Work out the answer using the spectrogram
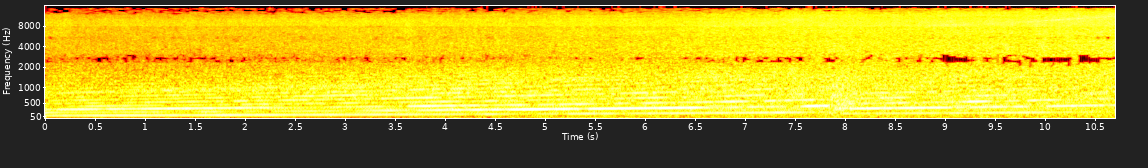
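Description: Car engine at full throttle under load, its pitch climbing slowly and steadily for about eight seconds, dipping briefly, then climbing again.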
